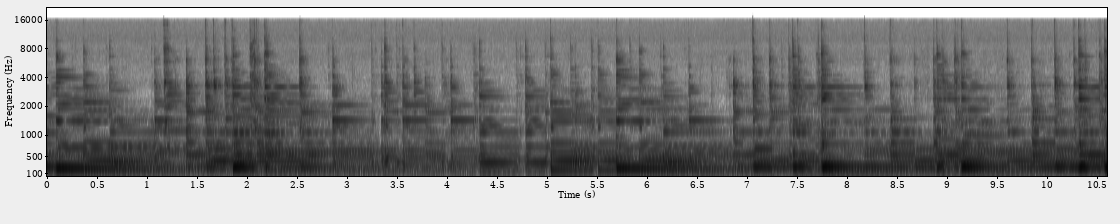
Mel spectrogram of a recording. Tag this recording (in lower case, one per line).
music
